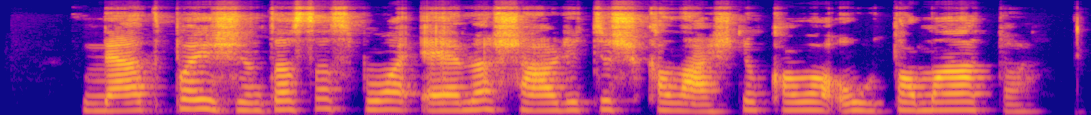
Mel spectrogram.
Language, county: Lithuanian, Vilnius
